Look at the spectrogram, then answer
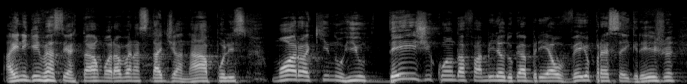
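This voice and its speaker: A young man with a Goiás accent preaching to a youth conference, joking with the crowd, reading scripture and praying in a quieter, lower voice. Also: fairly quick. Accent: Goiás Brazilian Portuguese. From Goiás, Brazil. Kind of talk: sermon with Bible reading and prayer.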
